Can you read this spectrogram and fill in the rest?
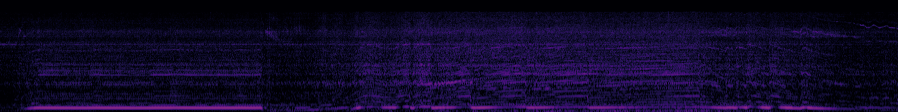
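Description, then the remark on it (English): A racing car engine idles loudly and steadily, then rises and falls through a series of revs as the last car rolls forward slowly, approaching the starting grid, with no voices. “last car approaching the grid now.”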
